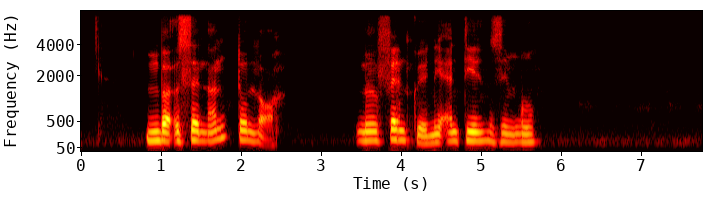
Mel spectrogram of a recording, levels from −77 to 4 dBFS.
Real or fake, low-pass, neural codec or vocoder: fake; 7.2 kHz; codec, 16 kHz, 0.8 kbps, ZipCodec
